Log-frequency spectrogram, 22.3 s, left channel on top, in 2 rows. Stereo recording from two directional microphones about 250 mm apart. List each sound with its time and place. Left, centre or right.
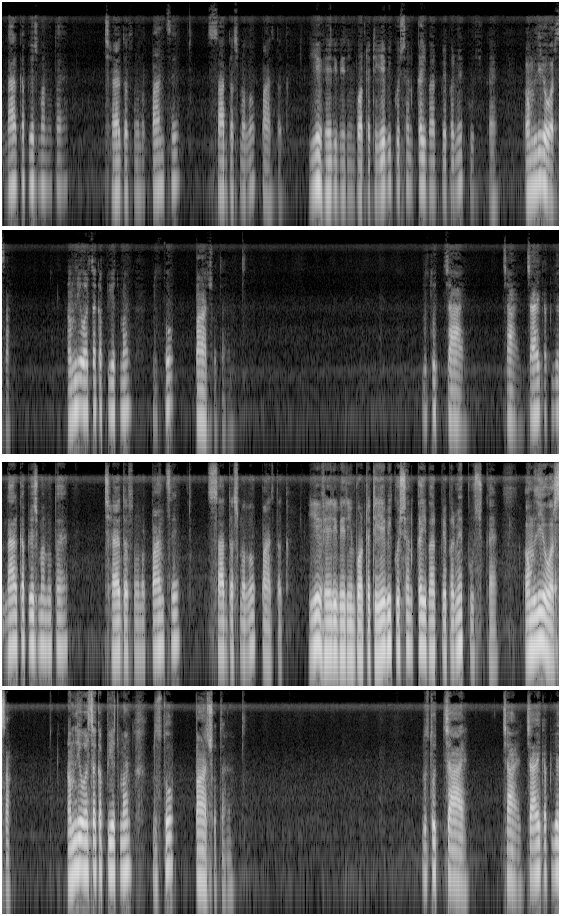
0.1 s speech: right
12.4 s speech: right
19.5 s speech: right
